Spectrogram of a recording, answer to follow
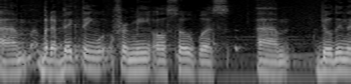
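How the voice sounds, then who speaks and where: With an American accent and fairly even intonation, a man speaks over noticeable background noise. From US, New York City. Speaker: financial crime compliance specialist. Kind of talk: interview. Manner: hesitant, many fillers.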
